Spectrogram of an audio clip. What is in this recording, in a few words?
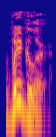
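"wiggler", British English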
